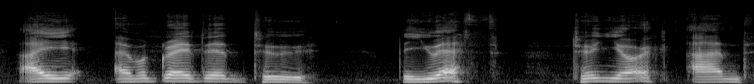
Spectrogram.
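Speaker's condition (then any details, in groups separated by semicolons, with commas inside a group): Friedreich's ataxia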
